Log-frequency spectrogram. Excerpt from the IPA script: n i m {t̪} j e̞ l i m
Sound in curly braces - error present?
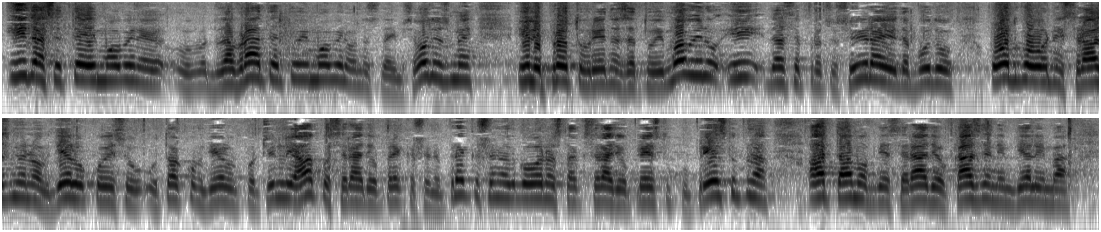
yes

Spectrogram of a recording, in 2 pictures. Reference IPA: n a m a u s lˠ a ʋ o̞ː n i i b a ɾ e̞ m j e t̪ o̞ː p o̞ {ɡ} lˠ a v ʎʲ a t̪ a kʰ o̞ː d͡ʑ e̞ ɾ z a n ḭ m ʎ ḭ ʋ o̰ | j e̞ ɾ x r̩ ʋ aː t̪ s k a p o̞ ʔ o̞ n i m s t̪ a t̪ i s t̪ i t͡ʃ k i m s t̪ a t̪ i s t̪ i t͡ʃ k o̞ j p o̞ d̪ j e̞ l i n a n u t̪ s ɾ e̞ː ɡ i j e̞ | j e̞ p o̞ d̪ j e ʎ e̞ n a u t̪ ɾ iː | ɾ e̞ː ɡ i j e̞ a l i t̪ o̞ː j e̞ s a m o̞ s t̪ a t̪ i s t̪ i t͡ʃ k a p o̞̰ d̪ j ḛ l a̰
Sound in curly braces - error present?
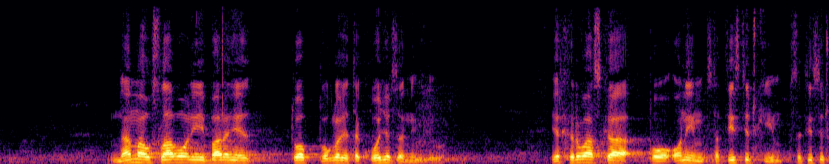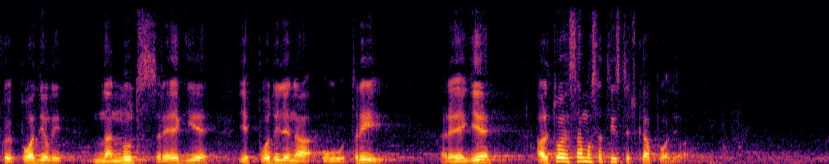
no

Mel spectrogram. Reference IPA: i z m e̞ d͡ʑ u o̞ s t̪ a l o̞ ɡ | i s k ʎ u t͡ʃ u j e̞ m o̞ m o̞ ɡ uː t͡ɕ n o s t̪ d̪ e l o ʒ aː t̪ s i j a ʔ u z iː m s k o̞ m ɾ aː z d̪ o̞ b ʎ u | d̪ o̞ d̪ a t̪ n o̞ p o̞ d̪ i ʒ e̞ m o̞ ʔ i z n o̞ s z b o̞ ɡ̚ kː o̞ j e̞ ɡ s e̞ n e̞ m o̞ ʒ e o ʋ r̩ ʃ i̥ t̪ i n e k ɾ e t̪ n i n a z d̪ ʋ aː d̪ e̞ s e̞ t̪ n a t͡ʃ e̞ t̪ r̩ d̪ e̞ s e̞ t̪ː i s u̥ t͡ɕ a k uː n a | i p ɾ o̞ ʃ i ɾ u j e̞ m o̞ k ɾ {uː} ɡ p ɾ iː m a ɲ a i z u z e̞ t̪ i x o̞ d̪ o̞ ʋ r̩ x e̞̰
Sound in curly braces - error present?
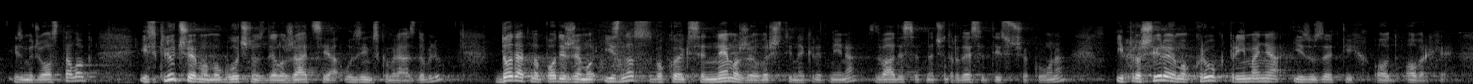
no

